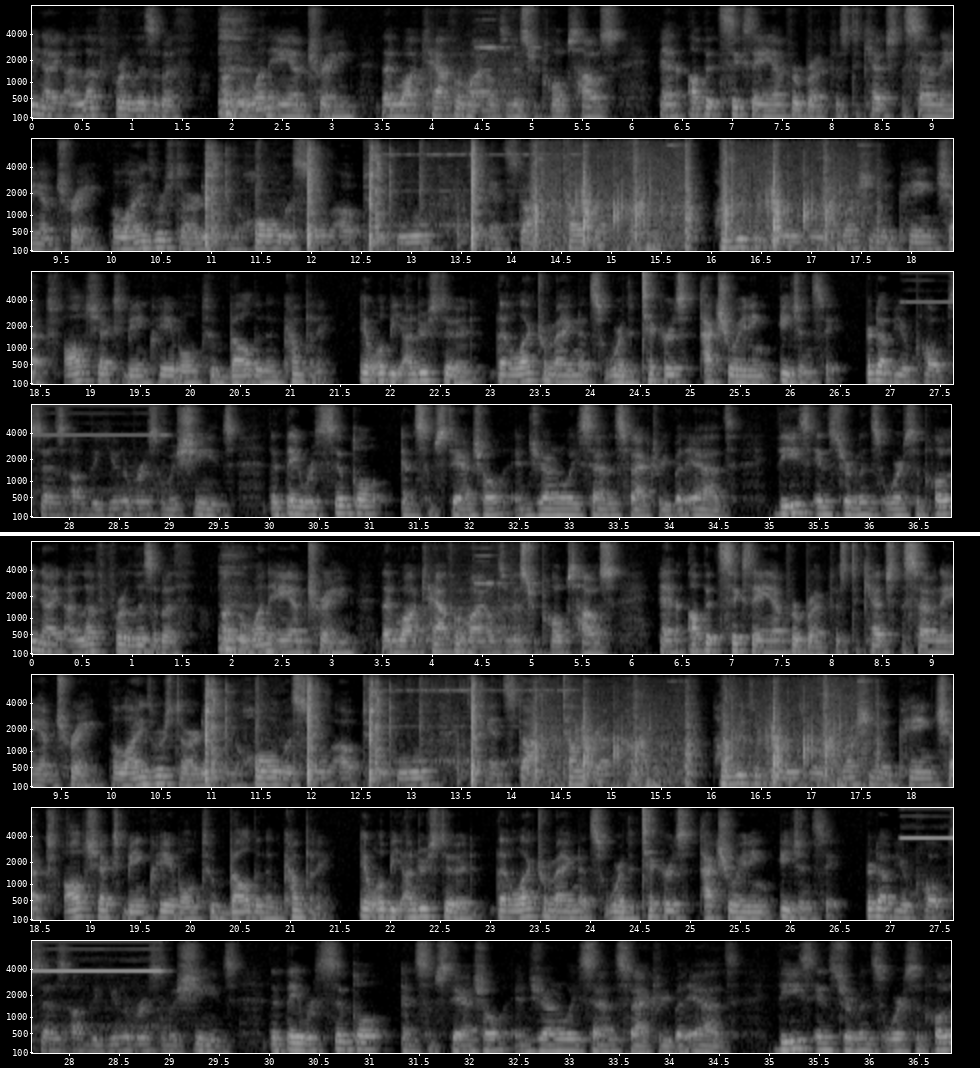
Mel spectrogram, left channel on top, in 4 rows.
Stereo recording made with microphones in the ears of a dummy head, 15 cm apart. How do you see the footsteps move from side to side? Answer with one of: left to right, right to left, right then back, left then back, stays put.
left then back.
